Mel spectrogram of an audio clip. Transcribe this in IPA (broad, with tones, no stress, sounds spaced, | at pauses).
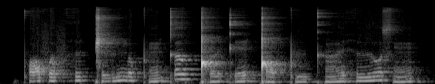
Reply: pʼ ɔ˩˧ f ə˩˧ f h ɨ˧ ǁ ɨː˩˧ ŋ ɵ˧ pʼ ẽ˩˧ kʼ ə˥ ʊ̯ ǃʰ ə˩˧ ɪ̯ kʼ e˩˧ ǃ ɔ˩ f pʼ ɨː˩ kʰ ə̃ː˩˧ ɪ̯ h ɨː˧˥ ʊ̯ s ẽ˩˧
